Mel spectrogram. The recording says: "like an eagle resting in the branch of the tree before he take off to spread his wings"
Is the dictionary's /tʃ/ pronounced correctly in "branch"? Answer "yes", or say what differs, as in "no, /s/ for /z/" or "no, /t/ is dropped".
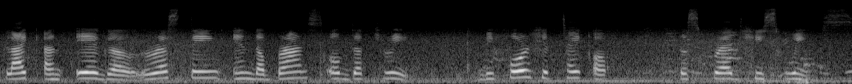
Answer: no, /s/ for /tʃ/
